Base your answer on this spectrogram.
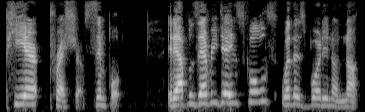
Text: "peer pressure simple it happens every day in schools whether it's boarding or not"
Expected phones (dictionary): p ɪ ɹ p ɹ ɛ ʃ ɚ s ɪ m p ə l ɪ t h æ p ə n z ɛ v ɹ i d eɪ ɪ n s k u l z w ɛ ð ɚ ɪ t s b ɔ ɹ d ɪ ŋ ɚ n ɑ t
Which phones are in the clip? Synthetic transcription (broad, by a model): p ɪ ɹ p ɹ ɛ ʃ ɚ s ɪ m p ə l ɪ t h æ p ə n z ɛ v ɹ i d eɪ ɪ n s k u l z w ɛ ð ɚ ɪ t s b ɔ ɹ d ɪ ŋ ɚ n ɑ t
